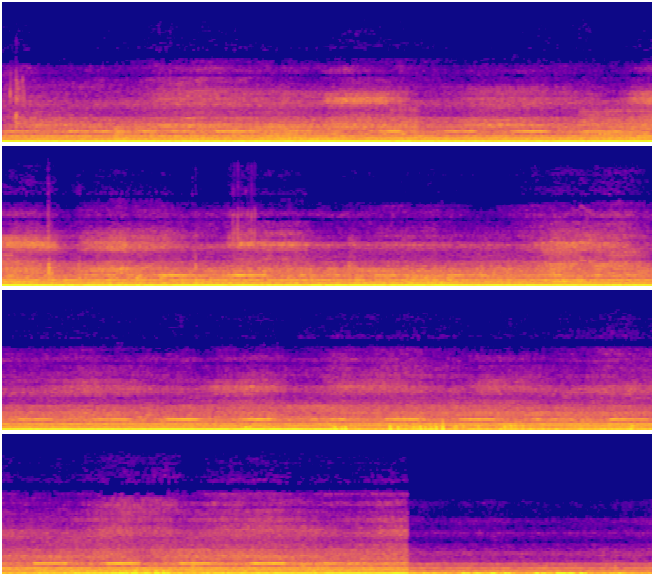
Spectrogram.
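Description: A vehicle's reversing alarm beeping steadily, about once a second, over a low engine rumble. The rumble eases about two-thirds of the way through, and the sound cuts off suddenly just before the end.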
